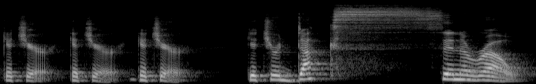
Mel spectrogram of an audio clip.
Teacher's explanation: When the T appears before a y sound, what happens is that you get a little bit of a ch sound in American English.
